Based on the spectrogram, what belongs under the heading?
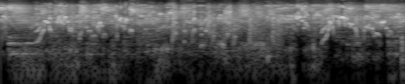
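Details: Budgies in busy chirping chatter, a steady wash of high twitters broken by quick upward-sweeping chirps and a few squawky notes, with no pauses.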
